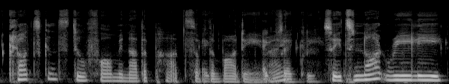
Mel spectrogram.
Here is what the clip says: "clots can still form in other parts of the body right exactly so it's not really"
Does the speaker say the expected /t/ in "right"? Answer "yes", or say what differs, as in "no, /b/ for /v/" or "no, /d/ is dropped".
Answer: no, /t/ is dropped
